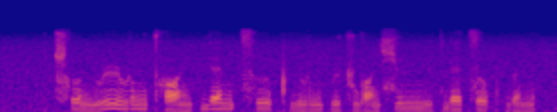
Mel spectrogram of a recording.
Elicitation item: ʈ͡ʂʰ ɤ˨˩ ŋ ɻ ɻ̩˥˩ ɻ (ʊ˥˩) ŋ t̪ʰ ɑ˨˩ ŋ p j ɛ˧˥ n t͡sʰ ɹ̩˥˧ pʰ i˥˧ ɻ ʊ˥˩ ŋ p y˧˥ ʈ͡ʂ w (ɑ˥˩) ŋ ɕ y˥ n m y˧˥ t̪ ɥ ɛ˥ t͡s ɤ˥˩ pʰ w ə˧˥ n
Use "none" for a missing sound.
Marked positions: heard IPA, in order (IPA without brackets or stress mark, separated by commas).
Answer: ʊ˧˥, ɑ˨˩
